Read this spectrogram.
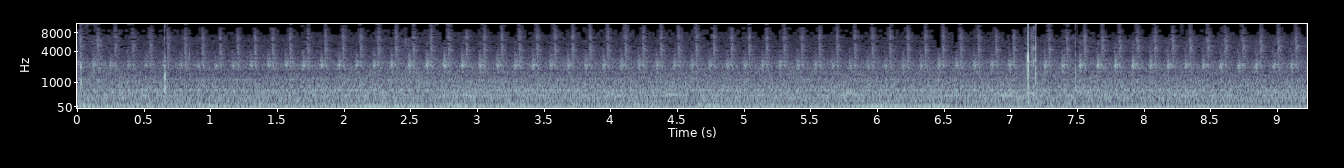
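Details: Hyundai Accent II at steady idle with fast, even, light ticking tied to engine speed above the hum, a hydraulic lifter tick.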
